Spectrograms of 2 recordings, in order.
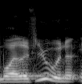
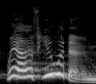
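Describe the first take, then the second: First: Said in the usual way. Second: High, nasal-free mock imitation of the spouse; mocking voice impersonation. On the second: Shown as a demonstration. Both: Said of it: "the voice imper".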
